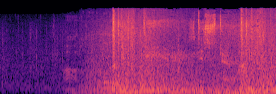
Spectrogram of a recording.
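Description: A spell crackles and buzzes with electric sparks.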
